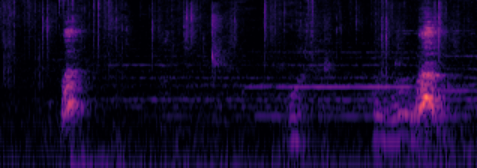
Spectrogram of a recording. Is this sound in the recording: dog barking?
yes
